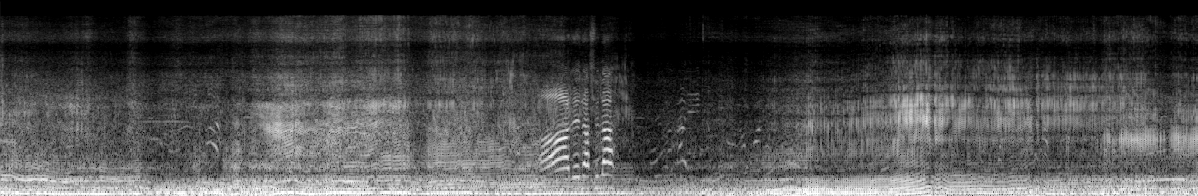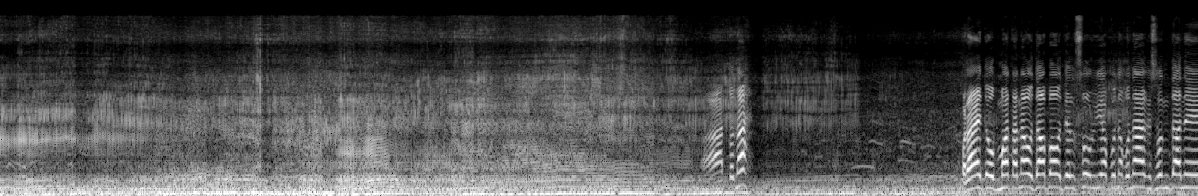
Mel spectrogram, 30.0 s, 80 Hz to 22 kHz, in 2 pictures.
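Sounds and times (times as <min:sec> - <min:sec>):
dirt bike engines revving: 0:00.0 - 0:29.9.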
